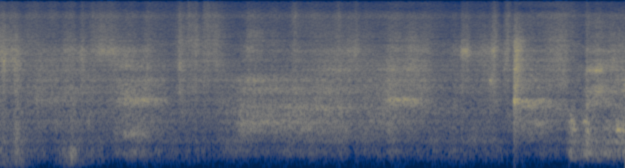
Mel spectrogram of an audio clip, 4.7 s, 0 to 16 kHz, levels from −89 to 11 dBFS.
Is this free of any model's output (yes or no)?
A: no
